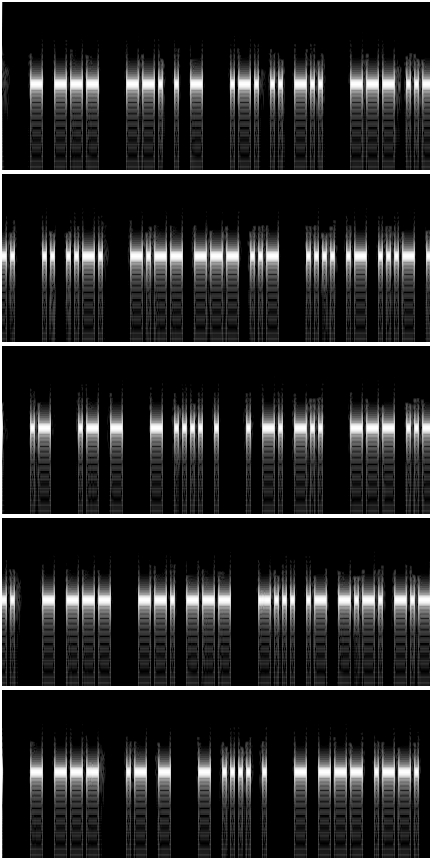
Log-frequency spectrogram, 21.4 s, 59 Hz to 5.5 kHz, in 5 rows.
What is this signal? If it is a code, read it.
Morse code, heard as a keyed tone, about 30 wpm, 600 Hz. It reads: TO GET RID OF IF YOU HAVE A AT THE END OF TO GO BACK TO AT THE TOP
